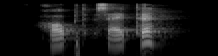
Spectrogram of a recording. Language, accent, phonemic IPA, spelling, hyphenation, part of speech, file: German, Austria, /ˈhaʊ̯ptˌzaɪ̯tə/, Hauptseite, Haupt‧sei‧te, noun, De-at-Hauptseite.ogg
- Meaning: main page, home page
